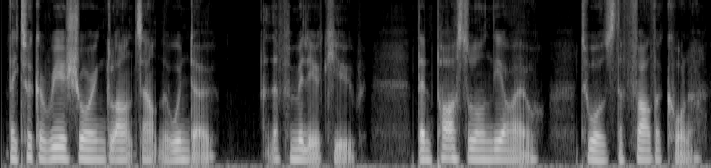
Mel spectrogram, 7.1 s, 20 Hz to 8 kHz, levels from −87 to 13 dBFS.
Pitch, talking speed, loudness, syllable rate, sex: 130 Hz, 175 wpm, -19 LUFS, 5.9 syllables/s, male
